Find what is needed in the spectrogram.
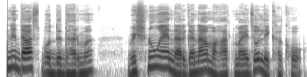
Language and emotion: Sindhi, neutral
